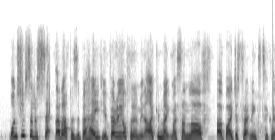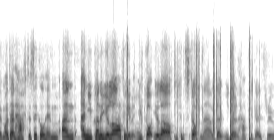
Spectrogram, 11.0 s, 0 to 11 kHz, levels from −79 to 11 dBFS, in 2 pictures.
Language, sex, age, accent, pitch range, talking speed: English, female, 40-59, British, 185-250 Hz, 310 wpm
